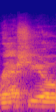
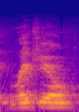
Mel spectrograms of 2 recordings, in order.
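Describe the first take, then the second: First: The middle consonant is an sh sound. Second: The middle consonant is a k sound. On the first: "it's probably Rashio" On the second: "two different ways now"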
